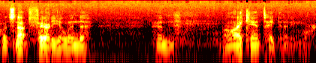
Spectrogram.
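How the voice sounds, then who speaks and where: A man's voice: lowish voice, steady tone, normal speed, a little mellow, close to an everyday voice. An actor playing a cynical, scheming male writer in a 1940s radio drama, talking in a colloquial, calculating way. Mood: feigned reluctance. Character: smooth scheming male writer, cynical opportunist courting a dying heiress. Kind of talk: 1940s radio drama acting, first-person noir narration. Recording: noisy vintage radio recording.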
